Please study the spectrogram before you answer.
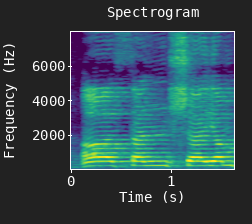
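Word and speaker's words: असंशयम्: कई लोग इस स को भी इस श का उच्चारण करते, असंशयम नहीं है, असन असंशयम।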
